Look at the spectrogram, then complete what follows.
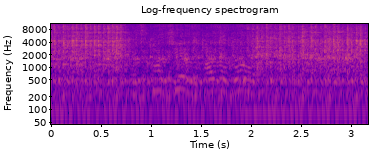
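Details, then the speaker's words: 1984 Mercedes 380SL with swapped turbo OM603 diesel, just after first start, in neutral, throttle not connected: loose clatter at idle about 220 knocks a minute, a little uneven; idle speed not yet adjusted. "Let me adjust the idle so it can sound better."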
